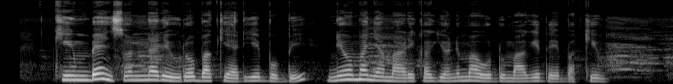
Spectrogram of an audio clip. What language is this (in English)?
Kikuyu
